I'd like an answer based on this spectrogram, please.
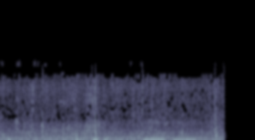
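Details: Native Brazilian stingless bees while a honey super is added to their hive, a low steady buzzing hum strongest midway, with tapping, knocking handling sounds and a man talking.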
